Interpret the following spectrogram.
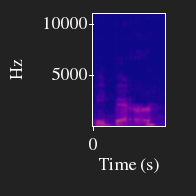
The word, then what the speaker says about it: Hebert: And for Be Joyful goes to Hebert, or Hebert, if you pronounce it the French way.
